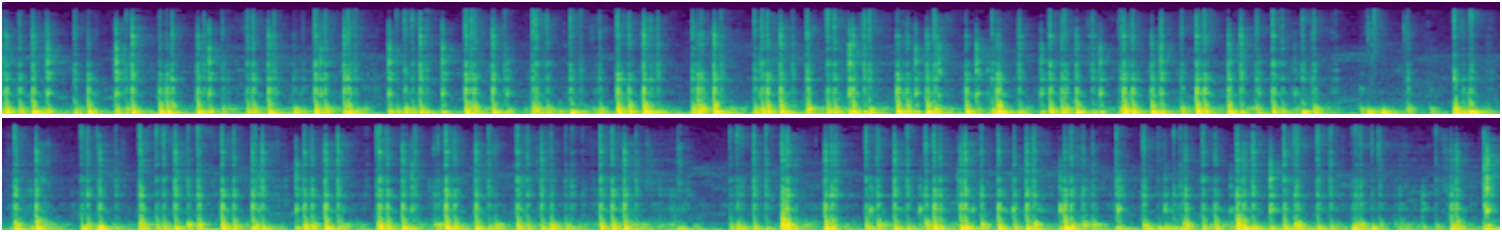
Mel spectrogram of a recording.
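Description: Long press-on nails tap rapidly and continuously on the lower body and base of a silver metal USB microphone. The taps sound as dense, muffled low thumps with a deep boomy tone and very short decay, with little high-end content.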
